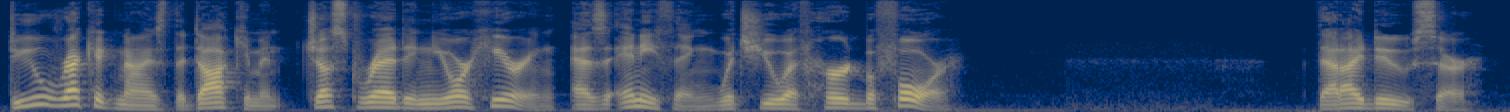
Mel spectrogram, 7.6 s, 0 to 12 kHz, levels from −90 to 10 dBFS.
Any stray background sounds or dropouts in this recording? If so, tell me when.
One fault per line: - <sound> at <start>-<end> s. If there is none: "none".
none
